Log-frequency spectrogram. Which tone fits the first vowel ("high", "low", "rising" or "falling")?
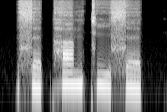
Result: low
